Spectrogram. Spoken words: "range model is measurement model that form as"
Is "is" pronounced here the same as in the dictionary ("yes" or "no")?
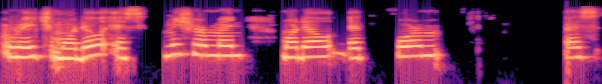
no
